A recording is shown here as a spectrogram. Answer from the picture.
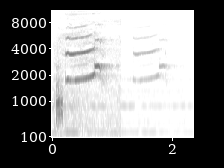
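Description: Two high, piercing cries of a bird of prey, each rising a little and then breaking off. The first is loud, and a fainter second one comes about a second later.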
